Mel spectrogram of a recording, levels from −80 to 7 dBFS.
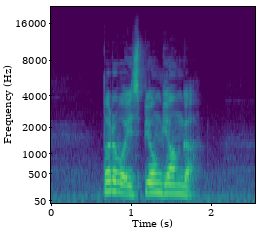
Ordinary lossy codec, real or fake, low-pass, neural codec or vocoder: none; fake; 19.8 kHz; vocoder, 48 kHz, 128 mel bands, Vocos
